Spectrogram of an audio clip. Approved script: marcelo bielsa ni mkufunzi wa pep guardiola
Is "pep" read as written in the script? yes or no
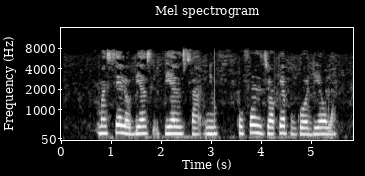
yes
